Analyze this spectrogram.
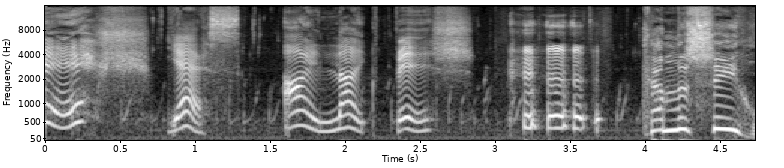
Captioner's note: laughs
